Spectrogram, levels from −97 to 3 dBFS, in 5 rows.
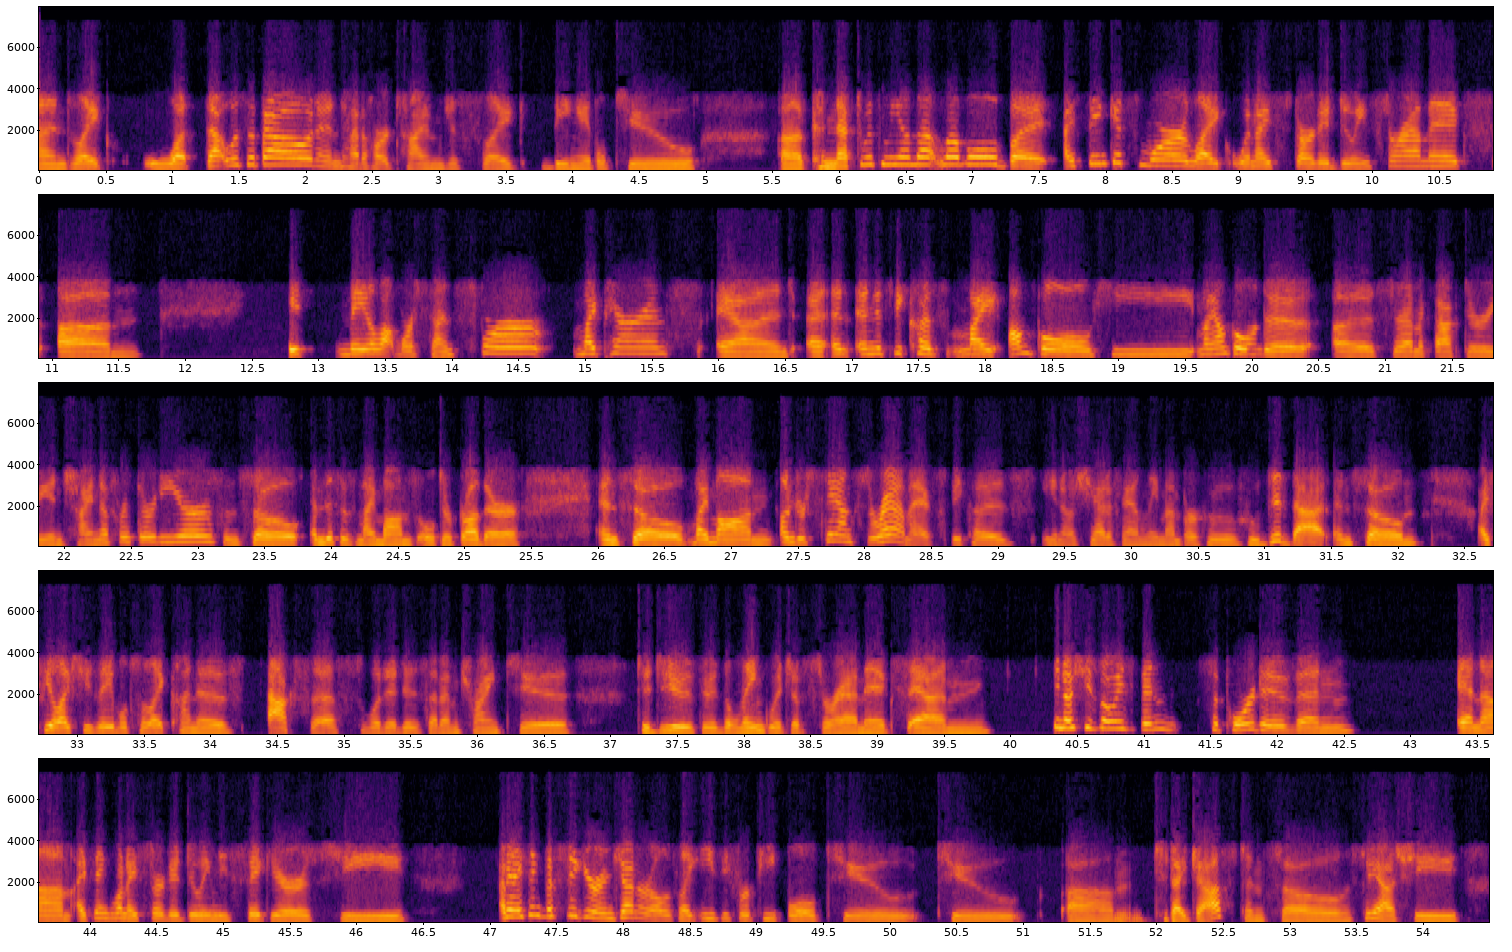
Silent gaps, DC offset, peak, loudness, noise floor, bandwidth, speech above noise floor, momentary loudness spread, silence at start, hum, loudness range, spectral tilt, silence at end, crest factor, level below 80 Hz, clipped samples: none; under 0.1%; 0 dBFS; -20 LUFS; -74 dBFS; 6.4 kHz; 54 dB; 10 LU; 0 s; none; 4 LU; -8 dB/octave; 0.25 s; 20 dB; -58 dBFS; under 0.1%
